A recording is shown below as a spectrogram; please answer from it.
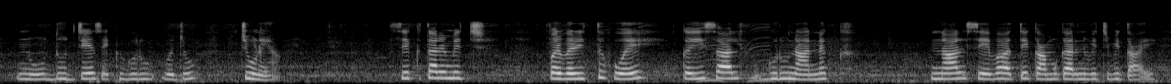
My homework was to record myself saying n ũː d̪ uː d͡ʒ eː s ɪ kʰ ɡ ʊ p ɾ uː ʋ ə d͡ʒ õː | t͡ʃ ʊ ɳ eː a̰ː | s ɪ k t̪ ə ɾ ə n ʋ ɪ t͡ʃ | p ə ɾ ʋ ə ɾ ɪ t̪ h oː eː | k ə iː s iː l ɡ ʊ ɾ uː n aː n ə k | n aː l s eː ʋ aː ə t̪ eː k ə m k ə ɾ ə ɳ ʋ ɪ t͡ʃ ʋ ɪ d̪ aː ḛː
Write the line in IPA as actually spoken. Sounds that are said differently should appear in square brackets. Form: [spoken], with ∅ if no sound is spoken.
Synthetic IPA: n ũː d̪ uː d͡ʒ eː s ɪ kʰ ɡ ʊ [∅] ɾ uː ʋ ə d͡ʒ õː | t͡ʃ ʊ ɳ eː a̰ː | s ɪ [kʰ] t̪ ə ɾ ə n ʋ ɪ t͡ʃ | p ə ɾ ʋ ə ɾ ɪ t̪ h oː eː | k ə iː s [aː] l ɡ ʊ ɾ uː n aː n ə k | n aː l s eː ʋ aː ə t̪ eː k ə m k ə ɾ ə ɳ ʋ ɪ t͡ʃ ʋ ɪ [t̪] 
